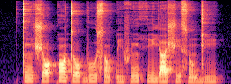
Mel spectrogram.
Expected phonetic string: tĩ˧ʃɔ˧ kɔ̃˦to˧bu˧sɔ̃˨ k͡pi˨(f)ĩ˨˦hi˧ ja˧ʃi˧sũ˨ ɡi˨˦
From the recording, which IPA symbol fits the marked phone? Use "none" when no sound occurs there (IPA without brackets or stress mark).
f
